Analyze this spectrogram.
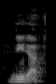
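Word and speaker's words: Vidocq: Roosevelt's Beast Teddy Roosevelt the Black Tower Eugene vidok vidok am I pronouncing that correctly vok yeah vok according Mr Lincoln obviously Mary Todd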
